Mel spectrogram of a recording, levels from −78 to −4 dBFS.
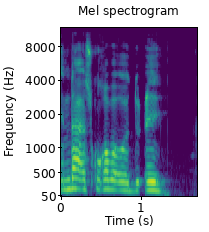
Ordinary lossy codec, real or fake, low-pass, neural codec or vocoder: Opus, 64 kbps; fake; 10.8 kHz; vocoder, 44.1 kHz, 128 mel bands every 256 samples, BigVGAN v2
